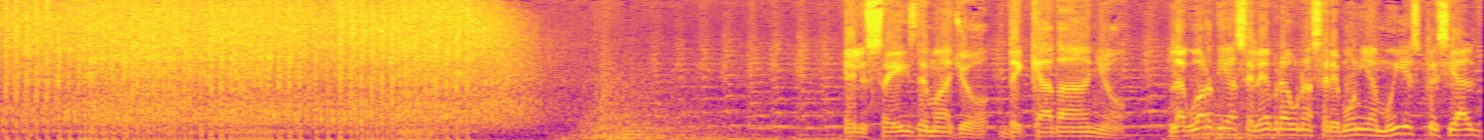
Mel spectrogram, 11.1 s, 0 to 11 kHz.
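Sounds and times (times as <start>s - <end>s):
automatic gunfire from assault rifles and submachine guns: 0.0s - 4.1s
speech: 6.4s - 11.1s.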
